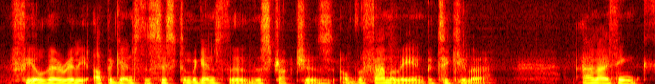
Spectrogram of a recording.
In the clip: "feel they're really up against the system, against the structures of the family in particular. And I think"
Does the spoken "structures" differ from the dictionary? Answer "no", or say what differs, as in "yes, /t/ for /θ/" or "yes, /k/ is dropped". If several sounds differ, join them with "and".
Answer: no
